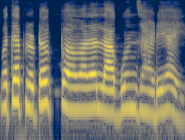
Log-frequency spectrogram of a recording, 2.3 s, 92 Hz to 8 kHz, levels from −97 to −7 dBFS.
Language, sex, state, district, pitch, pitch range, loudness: Marathi, female, Maharashtra, Dhule, 250 Hz, 235-270 Hz, -17 LUFS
